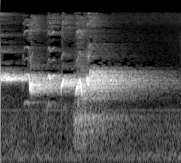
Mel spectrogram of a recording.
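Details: A bulbul singing while kept and fed bread: a loud, clear whistled phrase of short warbling notes that falls slightly and fades out over about a second, against steady low background hum.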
